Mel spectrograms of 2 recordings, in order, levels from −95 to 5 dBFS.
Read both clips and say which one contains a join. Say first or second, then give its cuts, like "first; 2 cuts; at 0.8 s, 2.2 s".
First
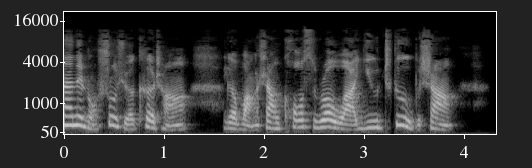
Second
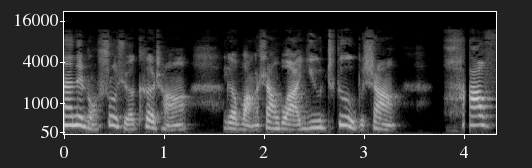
second; 1 cut; at 2.2 s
